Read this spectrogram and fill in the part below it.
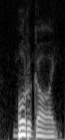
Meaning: burger
- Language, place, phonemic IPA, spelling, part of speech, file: Jèrriais, Jersey, /bur.ɡaj/, bourgaille, noun, Jer-Bourgaille.ogg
